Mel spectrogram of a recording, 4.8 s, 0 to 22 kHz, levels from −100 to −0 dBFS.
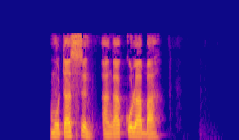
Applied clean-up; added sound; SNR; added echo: neural mask model DeepFilterNet 3.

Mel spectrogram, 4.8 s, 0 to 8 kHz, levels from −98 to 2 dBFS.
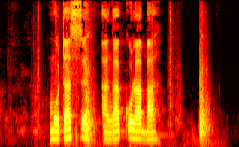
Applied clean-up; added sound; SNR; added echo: none; Slam; 12 dB; none.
